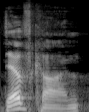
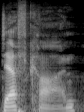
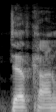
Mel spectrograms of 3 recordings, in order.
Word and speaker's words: Devcon: Devcon, which interesting. Not even a point of contention originally. It was assumed the pronunciation of his name isn't great in the episode, and most heard Defcon, which makes sense.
